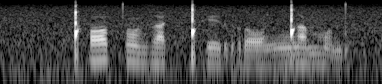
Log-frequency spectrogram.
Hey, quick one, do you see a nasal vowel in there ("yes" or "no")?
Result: yes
